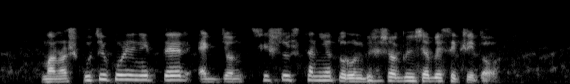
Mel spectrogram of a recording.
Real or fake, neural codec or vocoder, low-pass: fake; codec, 24 kHz, 6 kbps, HILCodec; 5.4 kHz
